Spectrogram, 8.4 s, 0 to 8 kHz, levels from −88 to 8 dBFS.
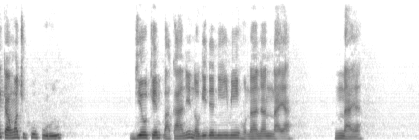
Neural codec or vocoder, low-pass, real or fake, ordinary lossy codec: codec, 16 kHz, 4 kbps, X-Codec, WavLM features, trained on Multilingual LibriSpeech; none; fake; none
